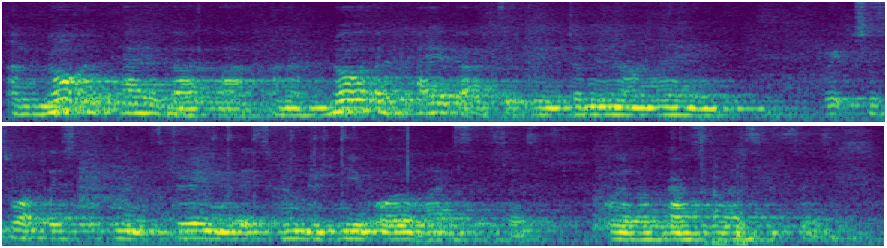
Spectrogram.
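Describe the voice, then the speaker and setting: Speaking at normal speed with hardly a pause, a middle-aged North West England activist uses a rumbling low, somewhat mellow voice and a Greater Manchester accent. Her public talk in an arts centre hall is impassioned, sprinkled with ums and rhetorical questions. Slight background noise runs through the distant, echoey recording.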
